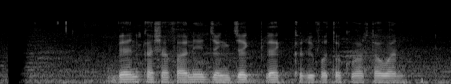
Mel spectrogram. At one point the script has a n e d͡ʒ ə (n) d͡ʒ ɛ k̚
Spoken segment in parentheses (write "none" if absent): ŋ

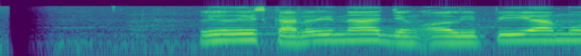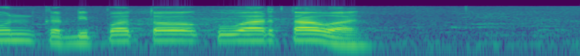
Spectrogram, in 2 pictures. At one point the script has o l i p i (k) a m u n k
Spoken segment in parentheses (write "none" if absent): none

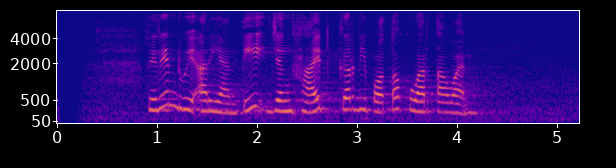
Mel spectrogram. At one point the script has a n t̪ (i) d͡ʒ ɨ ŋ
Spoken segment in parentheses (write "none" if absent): i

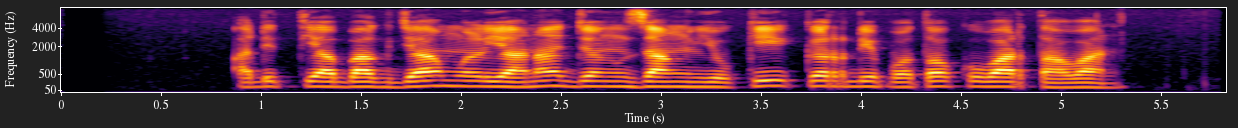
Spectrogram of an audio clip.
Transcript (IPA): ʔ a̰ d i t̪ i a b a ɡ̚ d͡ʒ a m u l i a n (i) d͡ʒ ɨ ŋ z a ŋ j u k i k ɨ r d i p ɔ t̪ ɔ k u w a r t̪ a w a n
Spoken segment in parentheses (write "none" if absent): a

